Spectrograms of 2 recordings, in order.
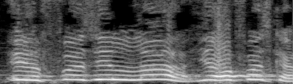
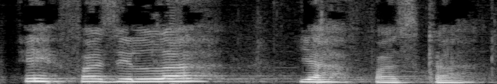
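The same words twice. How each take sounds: First: It is spoken in a harsh, stern tone. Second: It is spoken softly and gently. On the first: It sounds like a severe warning. The speaker calls it wrong. "Berubah kan nadanya kan ya?" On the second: It is a calm, caring piece of advice. The speaker calls it right. "Nabi ngomongnya pelan"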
